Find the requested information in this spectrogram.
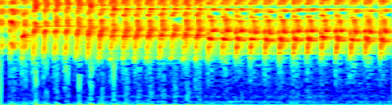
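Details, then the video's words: Lovebird giving a long ngekek chattering song: a steady, unbroken run of rapid, harsh, high chattering notes, about seven per second, keeping an even rhythm throughout. "LoveBird Ngekek Panjang"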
